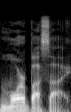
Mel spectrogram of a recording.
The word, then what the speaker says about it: Morbos: It's pronounced Morbosai, just so we're clear.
